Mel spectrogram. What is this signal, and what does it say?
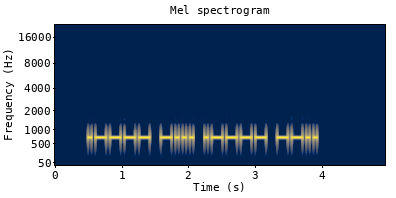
Morse code, heard as a keyed tone, about 22 wpm, 700 Hz. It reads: 1B1Z
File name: practice / 22wpm / Four Letter-Number Combinations - 22wpm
